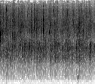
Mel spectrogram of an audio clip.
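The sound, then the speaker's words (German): Applause for a band: dense, even clapping from a crowd, sustained for the whole moment at a fairly low level, with no pauses or swells. “gebt der Band nochmal einen herzlichen Applaus”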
